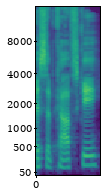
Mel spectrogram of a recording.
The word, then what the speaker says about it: Sapkowski: Did I say that right, Charles? Sapkowski? – Yeah, Andrei Sapkowski.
